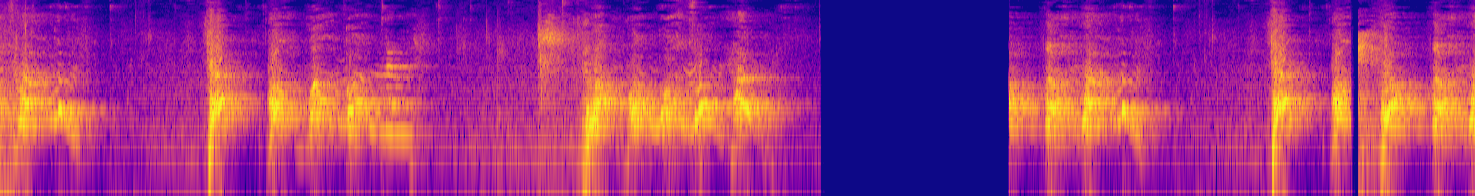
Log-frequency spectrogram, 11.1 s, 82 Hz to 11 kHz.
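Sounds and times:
dog barking: 0.0s - 0.8s, 1.5s - 3.2s, 4.4s - 6.0s, 7.6s - 8.8s, 9.5s - 11.0s.

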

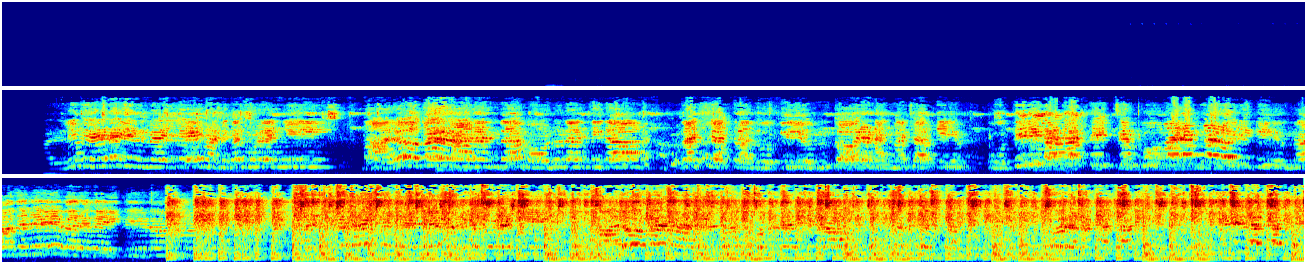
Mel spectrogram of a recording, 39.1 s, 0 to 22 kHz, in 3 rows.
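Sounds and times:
person singing a carol: 13.5s - 39.0s
carol song with drums and bass: 13.9s - 25.4s, 26.0s - 39.0s.

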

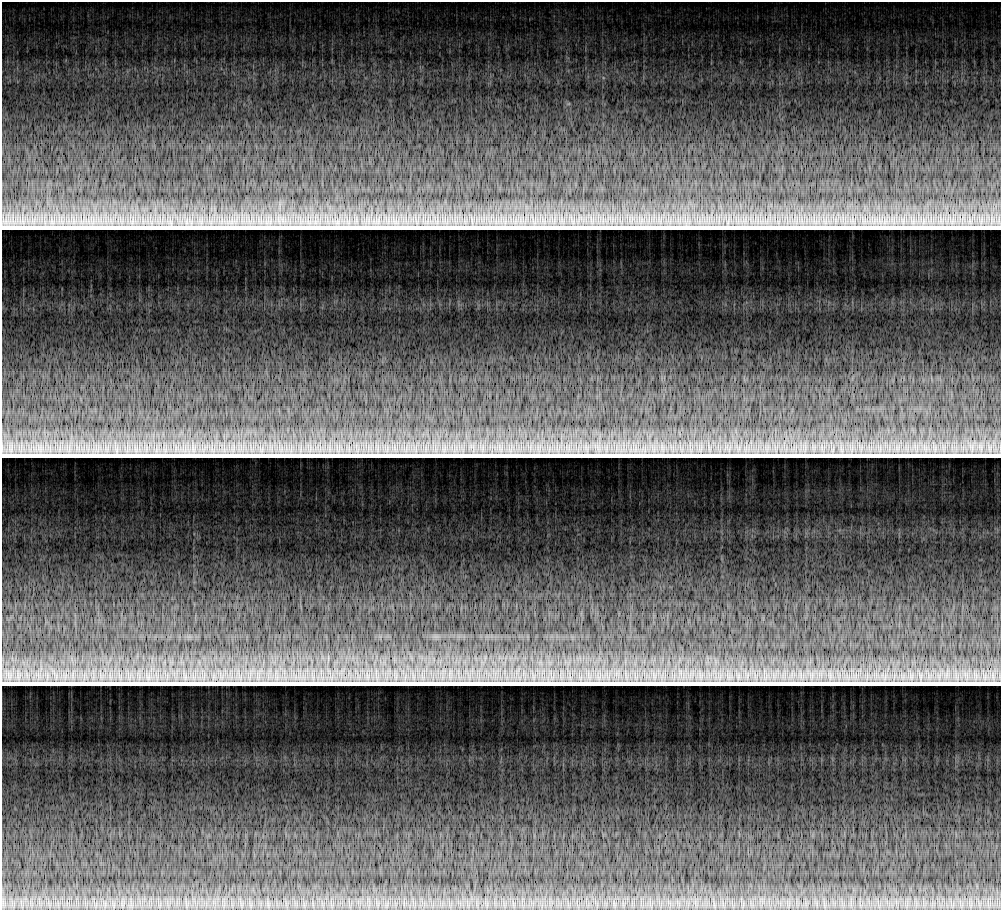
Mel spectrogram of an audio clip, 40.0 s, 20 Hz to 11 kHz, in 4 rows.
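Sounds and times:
tractor engine droning: 0.0s - 39.9s.

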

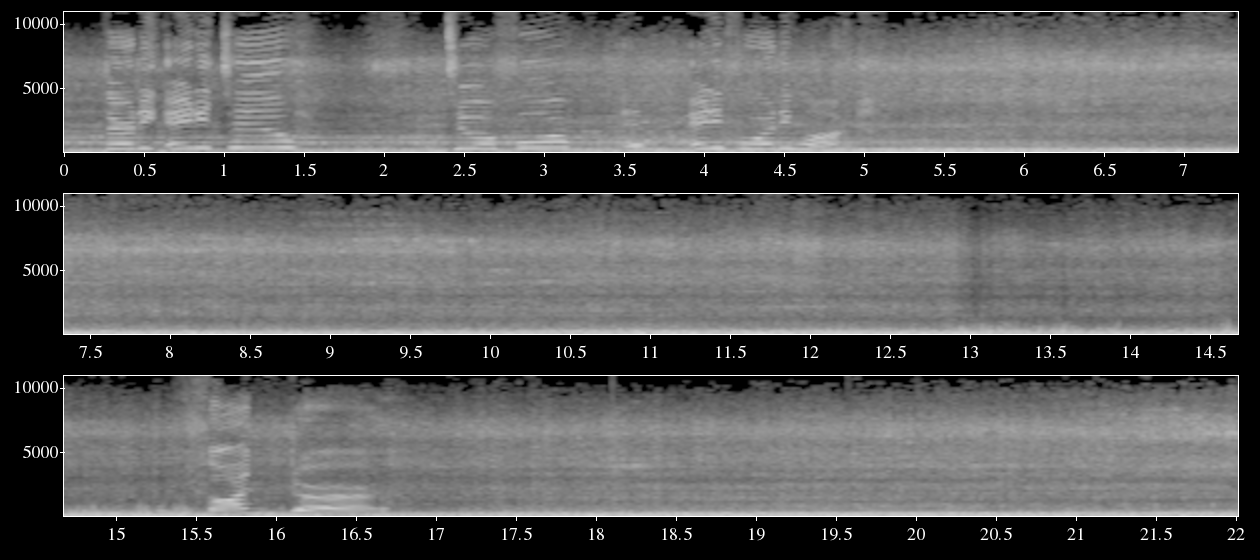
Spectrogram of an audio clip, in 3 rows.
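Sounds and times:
freight train cars rumbling: 0.0s - 22.0s
train hiss: 1.3s - 7.5s.

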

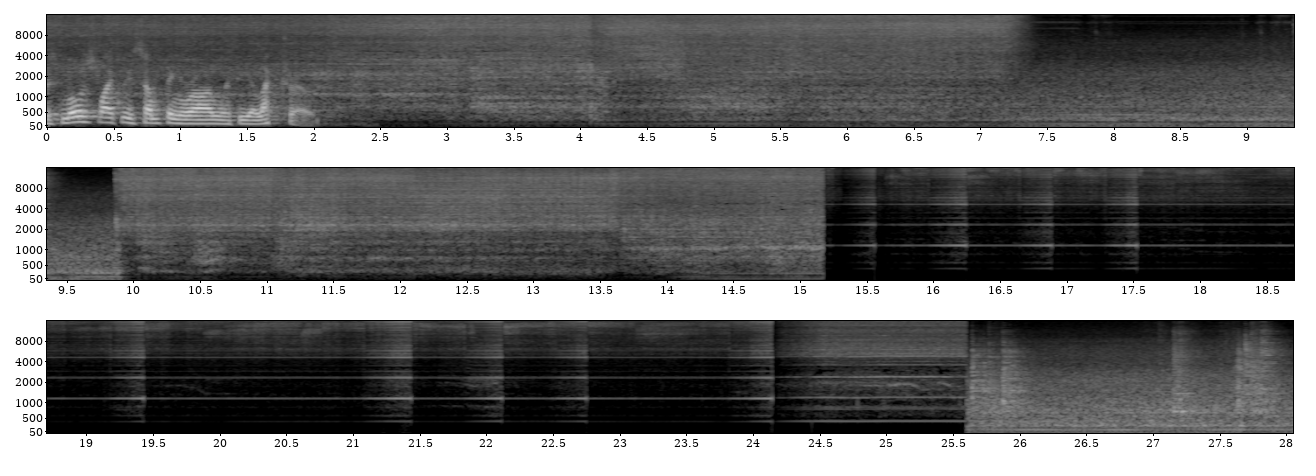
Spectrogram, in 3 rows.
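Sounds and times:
plasma cutter torch hissing: 0.0s - 7.4s, 9.9s - 15.2s.

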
